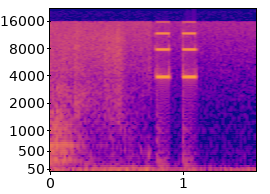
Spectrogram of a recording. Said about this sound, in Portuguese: Tá calor, né? Vou ligar o ar-condicionado, peraí.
